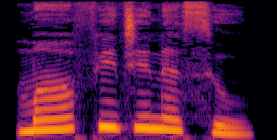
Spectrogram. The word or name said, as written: ಮಾಫಿಜಿನಸು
